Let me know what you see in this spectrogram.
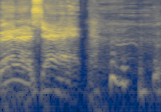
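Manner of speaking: screaming. Urging another speaker to finish a quoted line: screaming. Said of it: "I need to stop screaming into the mic".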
